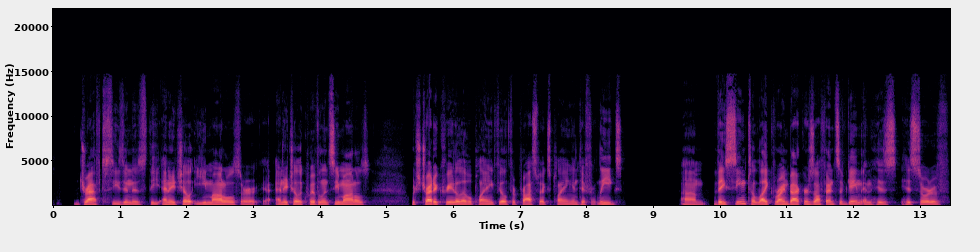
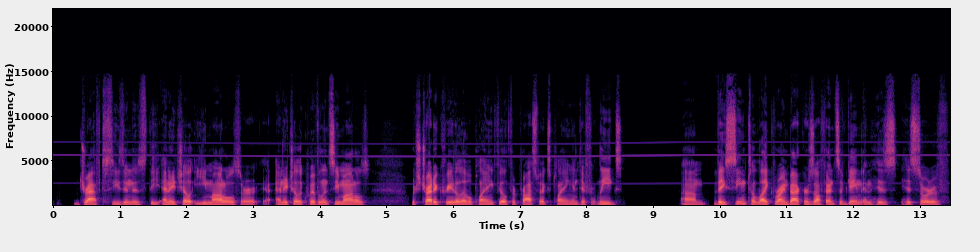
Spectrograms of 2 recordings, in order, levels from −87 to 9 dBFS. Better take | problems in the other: first | high-pitched whine; faint; throughout; 5.5 kHz, 30 dB below the speech

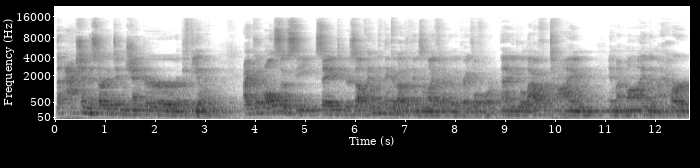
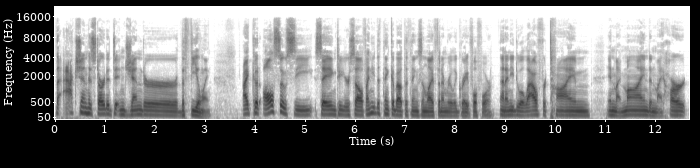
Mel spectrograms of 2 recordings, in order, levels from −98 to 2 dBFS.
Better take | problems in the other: second | off-mic speech; far // room echo; strong; dies away in 1.4 s

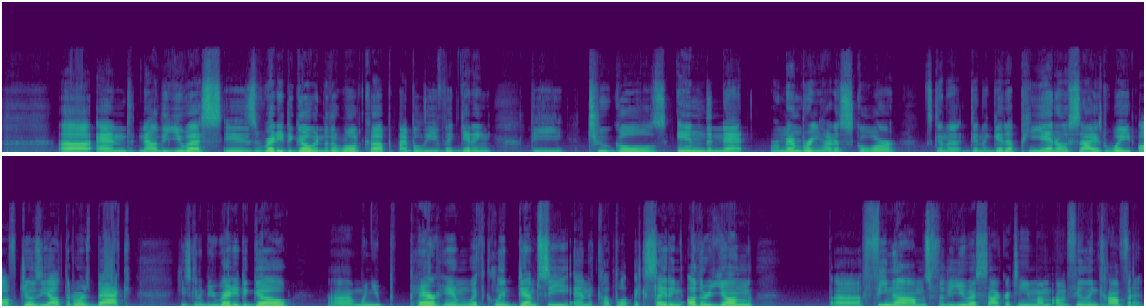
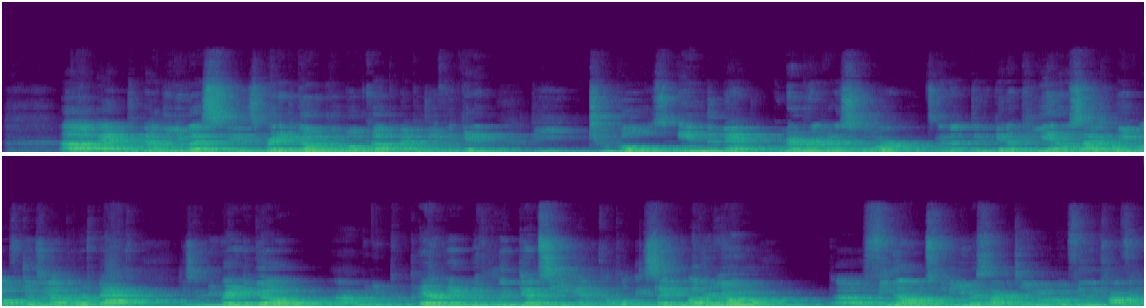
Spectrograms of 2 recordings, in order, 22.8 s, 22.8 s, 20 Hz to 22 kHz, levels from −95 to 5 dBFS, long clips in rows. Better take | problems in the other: first | room echo; strong; dies away in 1.7 s // off-mic speech; far

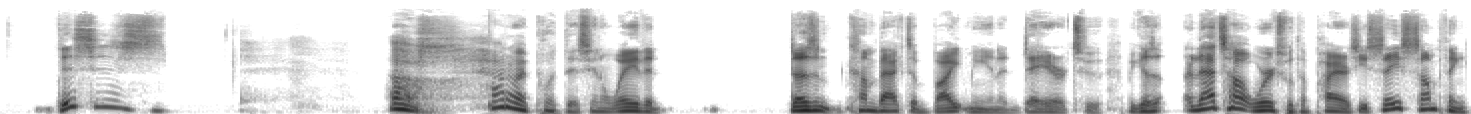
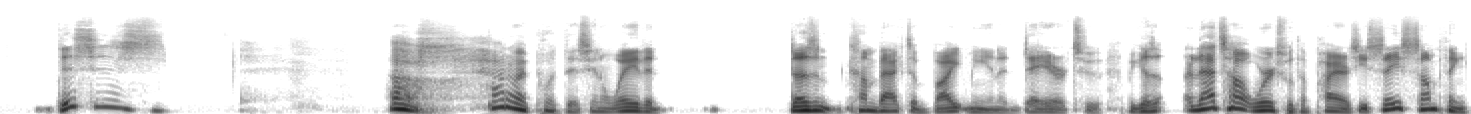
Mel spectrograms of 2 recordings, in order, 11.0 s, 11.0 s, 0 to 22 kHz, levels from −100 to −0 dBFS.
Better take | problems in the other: first | muffled; slightly; fading above 3 kHz

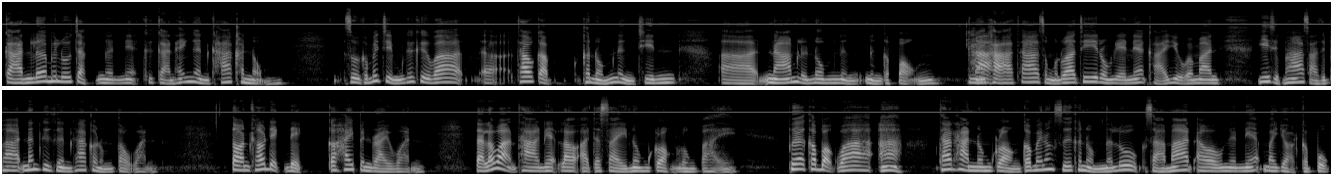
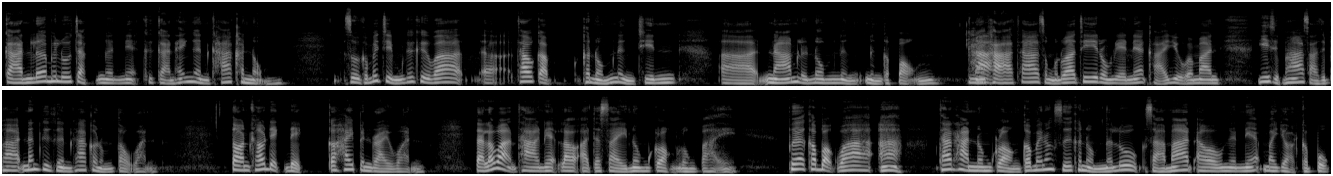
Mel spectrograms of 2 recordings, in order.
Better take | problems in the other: second | high-pitched whine; noticeable; throughout; 7.5 kHz, 15 dB below the speech

